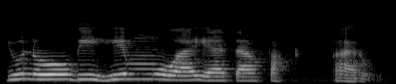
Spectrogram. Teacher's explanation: Mim mati atau mim sukun berhadapan dengan waw. Itu ada hukumnya apa? Idhar sapawi. Dibacanya tidak boleh sama, tidak boleh dengung, tapi harus jelas.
